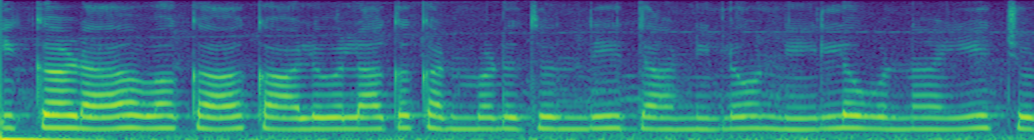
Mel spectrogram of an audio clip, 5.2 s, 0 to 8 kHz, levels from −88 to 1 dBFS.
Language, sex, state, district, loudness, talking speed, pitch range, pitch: Telugu, female, Andhra Pradesh, Krishna, -17 LUFS, 105 wpm, 245-260 Hz, 250 Hz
